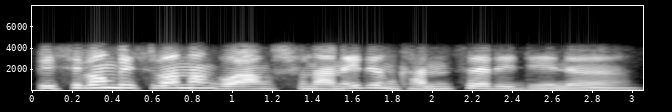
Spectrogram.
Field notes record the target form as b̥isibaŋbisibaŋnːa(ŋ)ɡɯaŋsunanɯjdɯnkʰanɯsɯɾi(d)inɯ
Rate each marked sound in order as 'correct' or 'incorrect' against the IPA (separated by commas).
correct, correct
